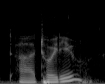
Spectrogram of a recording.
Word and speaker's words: toidiu: My handle on the internet is Toidu. That's how it's pronounced.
